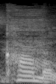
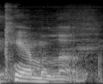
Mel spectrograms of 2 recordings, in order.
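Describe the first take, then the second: First: The first syllable does not sound like 'cam'. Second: The first syllable sounds like the word 'cam'. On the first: The speaker calls it right. "But it's Kamala" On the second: The speaker calls it wrong. "not to say Kamala, because you want to say Kamala"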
